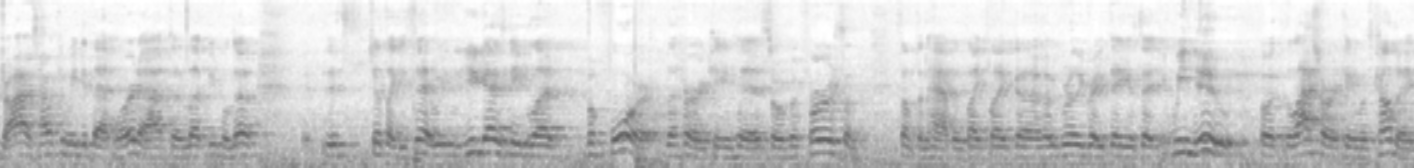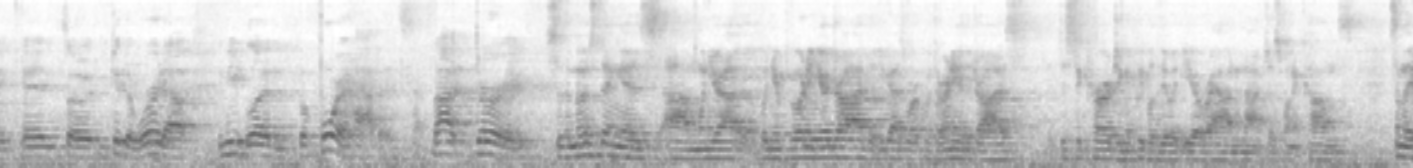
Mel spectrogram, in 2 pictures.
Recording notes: the audio we recorded during the CARTOONISTS DRAW BLOOD panel from Sunday, September 30 at Baltimore Comic-Con 2018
